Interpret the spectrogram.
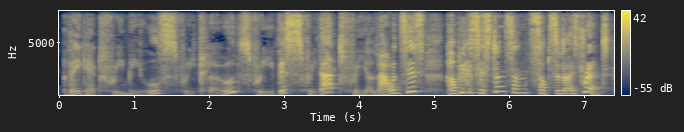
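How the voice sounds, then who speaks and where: An actress playing a prim, snobbish, disapproving veteran schoolteacher in a radio comedy, speaking in a clipped, deliberate, haughty way. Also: female voice, fairly high pitch, huge pitch swings, husky, heavily acted. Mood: scandalised disdain. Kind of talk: radio comedy drama acting.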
